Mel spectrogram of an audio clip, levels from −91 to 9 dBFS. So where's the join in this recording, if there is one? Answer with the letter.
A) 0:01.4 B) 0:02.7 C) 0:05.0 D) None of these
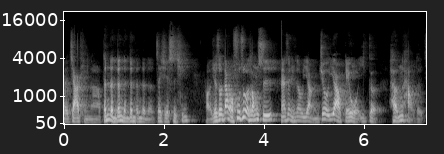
A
